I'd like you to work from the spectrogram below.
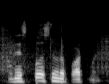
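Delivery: usual speaking voice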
